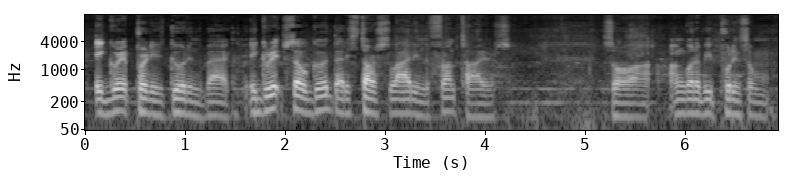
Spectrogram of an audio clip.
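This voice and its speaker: A young man from Puerto Rico with a Puerto Rican Spanish accent, a native Spanish speaker, walking around his pickup truck outdoors and explaining it in a casual, halting way, often searching for words and restarting. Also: fairly low pitch, slight background noise. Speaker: car owner showing his truck.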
